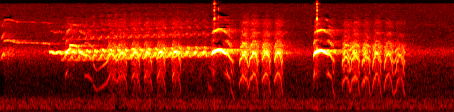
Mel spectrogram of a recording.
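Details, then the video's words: Black kite excitement at a nest in Kurzeme, Latvia, on a live nest camera: a continuous trembling, trilled whinny with two sharp high notes cutting in, each followed by stuttering quavers. "Satraukums ligzdā Melnās klijas (Milvus migrans)"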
